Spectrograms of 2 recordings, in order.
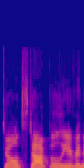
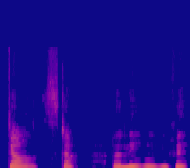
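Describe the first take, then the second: First: Said in the usual way. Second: Soft, high sung snippet, last word held. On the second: Shown as a demonstration. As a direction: croon the rock lyric high and softly. Sings the Journey song to viewers.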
